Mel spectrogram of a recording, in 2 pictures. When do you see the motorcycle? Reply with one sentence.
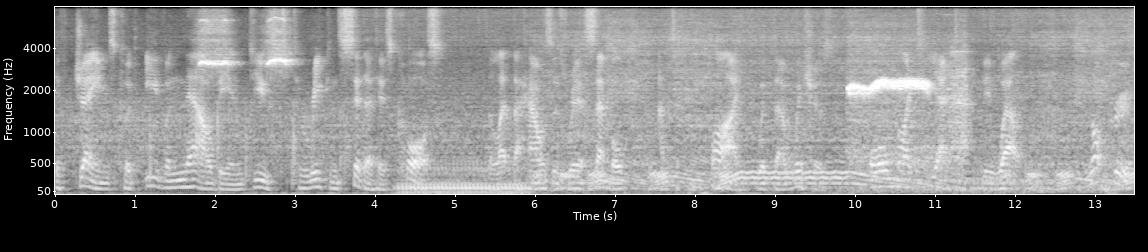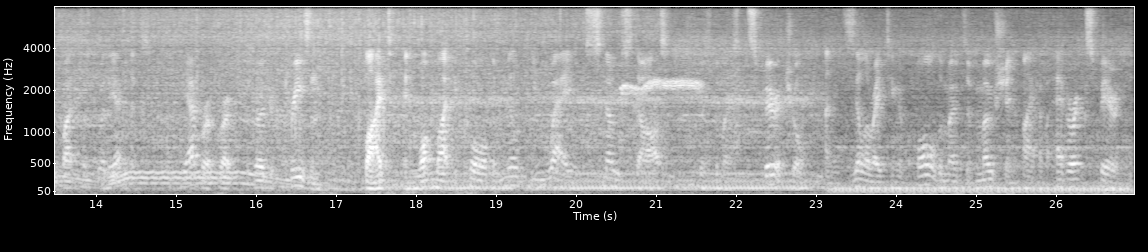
You can hear the motorcycle from 4.2 to 26.9 s.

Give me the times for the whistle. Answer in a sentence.
You can hear the whistle from 1.8 to 3.0 s, from 9.9 to 11.4 s and from 20.6 to 22.1 s.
